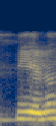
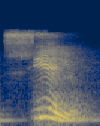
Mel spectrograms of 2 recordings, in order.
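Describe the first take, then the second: First: The first sound is a lisped 'th' sound. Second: The first sound is a hissing 's' sound. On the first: "en vez de decir cielo" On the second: "dice cielo"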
